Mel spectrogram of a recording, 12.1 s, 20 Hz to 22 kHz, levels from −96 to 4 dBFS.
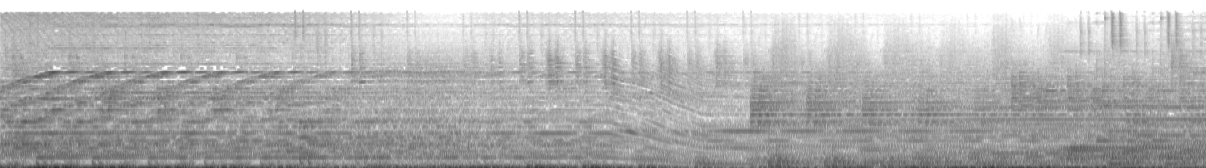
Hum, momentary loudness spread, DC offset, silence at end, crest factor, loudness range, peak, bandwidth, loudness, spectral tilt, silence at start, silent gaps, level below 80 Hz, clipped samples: none; 9 LU; under 0.1%; 0 s; 18 dB; 6 LU; -10 dBFS; 16.5 kHz; -34 LUFS; -4 dB/octave; 0 s; none; -30 dBFS; under 0.1%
